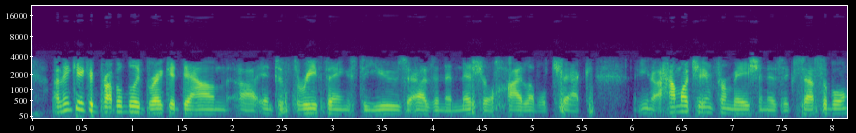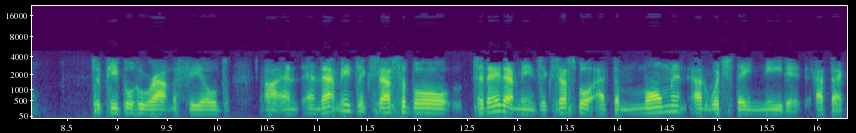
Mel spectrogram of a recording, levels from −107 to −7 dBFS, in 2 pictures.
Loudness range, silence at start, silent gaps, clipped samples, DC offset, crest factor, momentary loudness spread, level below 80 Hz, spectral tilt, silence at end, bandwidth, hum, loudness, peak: 5 LU; 0 s; none; under 0.1%; under 0.1%; 22 dB; 11 LU; -68 dBFS; -9 dB/octave; 0.05 s; 4.2 kHz; none; -26 LUFS; -4 dBFS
